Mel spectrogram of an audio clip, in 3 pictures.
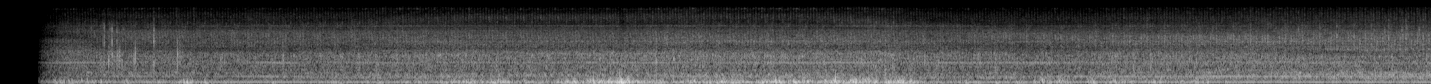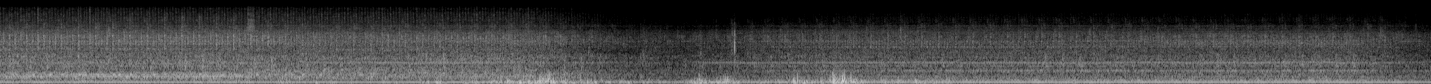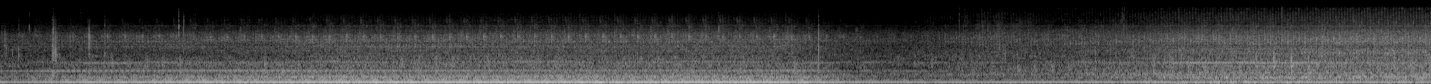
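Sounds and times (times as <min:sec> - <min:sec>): car engine idling: 0:00.4 - 0:42.9
engine tapping knock: 0:01.3 - 0:42.9.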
